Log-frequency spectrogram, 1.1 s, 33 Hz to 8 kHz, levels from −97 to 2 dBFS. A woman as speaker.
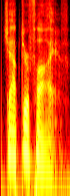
No: male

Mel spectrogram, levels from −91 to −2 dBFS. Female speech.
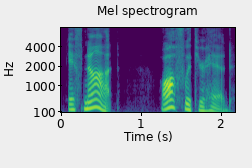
Yes: female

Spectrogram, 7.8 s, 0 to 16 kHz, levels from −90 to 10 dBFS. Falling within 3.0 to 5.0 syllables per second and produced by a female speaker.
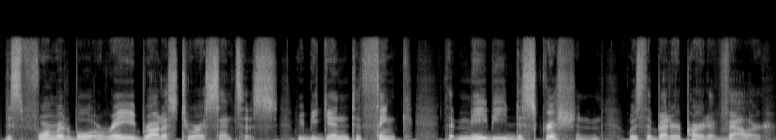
No: 4.7 syllables/s; male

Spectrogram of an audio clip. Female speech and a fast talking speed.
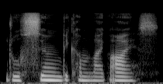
Yes: female; fast, 220 wpm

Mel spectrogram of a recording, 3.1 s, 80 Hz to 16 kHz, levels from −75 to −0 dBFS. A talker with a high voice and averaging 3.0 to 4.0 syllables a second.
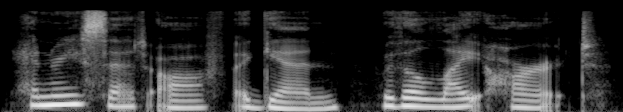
Yes: high, 205 Hz; 3.7 syllables/s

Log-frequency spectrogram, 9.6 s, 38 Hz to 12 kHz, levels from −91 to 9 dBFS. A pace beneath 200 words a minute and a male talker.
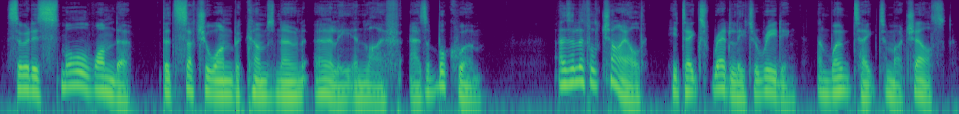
No: fast, 205 wpm; male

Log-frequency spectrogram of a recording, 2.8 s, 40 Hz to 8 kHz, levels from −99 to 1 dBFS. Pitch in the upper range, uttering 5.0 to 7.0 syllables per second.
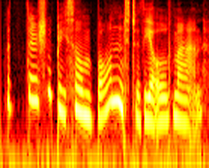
No: high, 240 Hz; 4.6 syllables/s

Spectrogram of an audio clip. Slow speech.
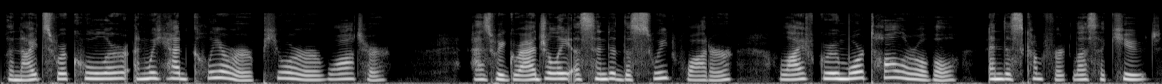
Yes: slow, 125 wpm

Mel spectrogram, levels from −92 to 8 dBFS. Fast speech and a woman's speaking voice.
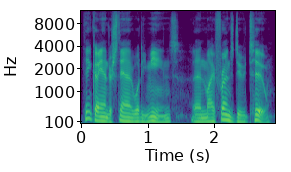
No: fast, 225 wpm; male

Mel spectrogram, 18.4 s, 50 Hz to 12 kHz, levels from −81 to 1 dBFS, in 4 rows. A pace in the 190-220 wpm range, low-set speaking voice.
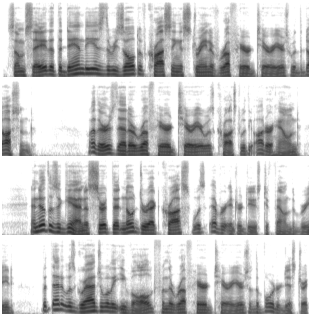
Yes: average, 195 wpm; low, 110 Hz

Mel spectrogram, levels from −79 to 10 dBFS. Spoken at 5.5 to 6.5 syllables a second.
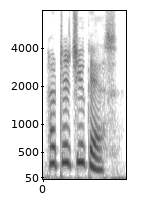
No: 5.3 syllables/s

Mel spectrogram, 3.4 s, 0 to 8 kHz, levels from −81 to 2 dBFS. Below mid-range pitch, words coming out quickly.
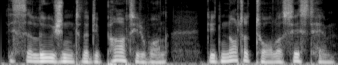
Yes: low, 110 Hz; fast, 215 wpm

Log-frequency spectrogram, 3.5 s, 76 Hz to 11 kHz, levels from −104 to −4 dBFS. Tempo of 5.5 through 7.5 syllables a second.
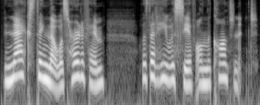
Yes: 6.4 syllables/s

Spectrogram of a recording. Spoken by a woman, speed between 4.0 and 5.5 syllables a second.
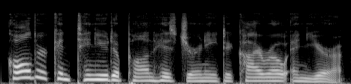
Yes: female; 5.0 syllables/s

